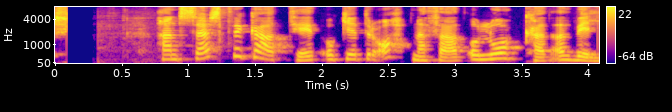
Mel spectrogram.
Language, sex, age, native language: Icelandic, female, 40-49, Icelandic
